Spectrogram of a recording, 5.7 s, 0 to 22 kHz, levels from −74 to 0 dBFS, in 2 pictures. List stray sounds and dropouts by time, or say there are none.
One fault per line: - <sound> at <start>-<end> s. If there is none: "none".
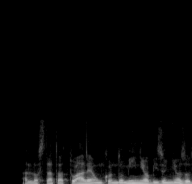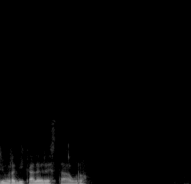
none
